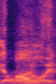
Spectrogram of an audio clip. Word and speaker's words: Illinois: Yeah, that's like Illinois. The S is silent.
